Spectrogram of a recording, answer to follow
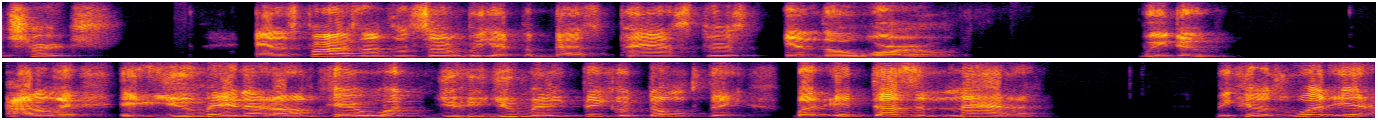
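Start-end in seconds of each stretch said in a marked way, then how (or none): none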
